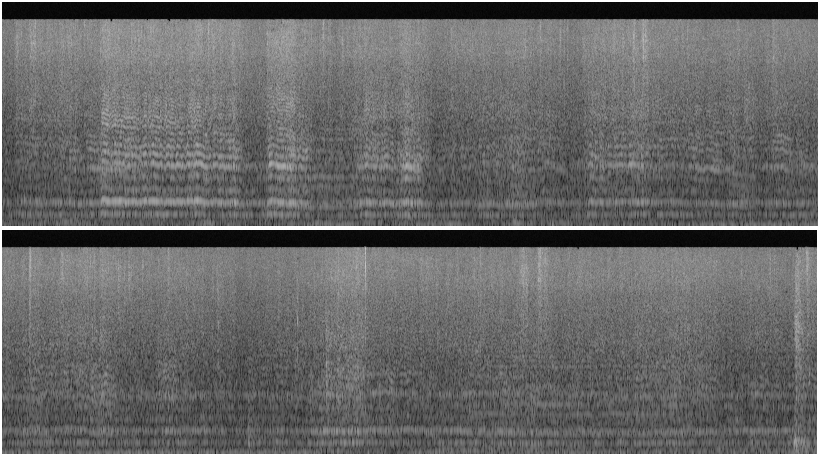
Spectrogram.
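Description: Many bees buzzing as they forage on maize tassels: a steady hum of overlapping wingbeats. Louder, wavering buzzes from bees passing close come between about two and eight seconds in.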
